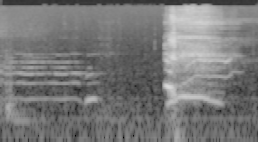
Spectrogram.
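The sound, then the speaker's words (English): A squeaky toy gives a thin, steady whistling squeal, pauses briefly, then lets out a louder, harsher, rasping squeak that trails off after a second, as dogs, one of them named Cooper, play with squeaky toys. “I just know that you guys can hear my dogs just playing. The squeaky toys, it kills me.”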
